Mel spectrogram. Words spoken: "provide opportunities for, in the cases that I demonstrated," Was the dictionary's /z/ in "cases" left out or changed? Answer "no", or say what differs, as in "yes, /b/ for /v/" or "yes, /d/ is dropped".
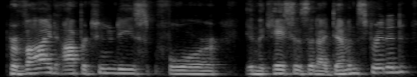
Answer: no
